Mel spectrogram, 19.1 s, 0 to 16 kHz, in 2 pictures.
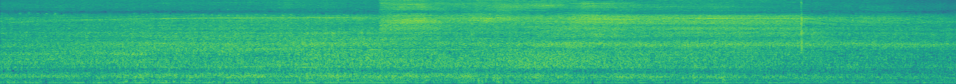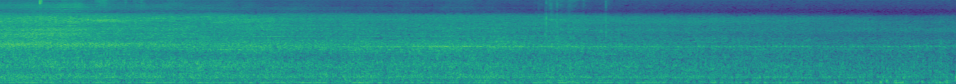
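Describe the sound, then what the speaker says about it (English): Northern train 15269, a Sheffield to Adwick service, departing Doncaster station, a loud steady rumble of diesel engine and wheels that slowly eases as it pulls away, heard alone without talk. "And now departing is 15269, working a northern service from Sheffield to Adwick."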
